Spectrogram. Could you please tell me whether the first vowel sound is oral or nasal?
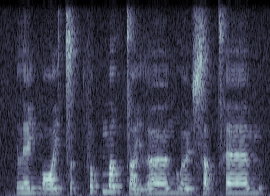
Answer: oral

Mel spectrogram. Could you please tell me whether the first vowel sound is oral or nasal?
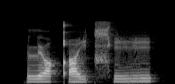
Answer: oral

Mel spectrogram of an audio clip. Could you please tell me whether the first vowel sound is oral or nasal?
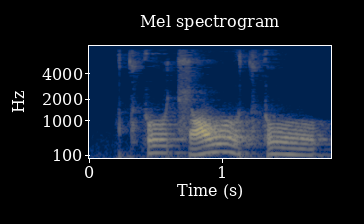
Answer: oral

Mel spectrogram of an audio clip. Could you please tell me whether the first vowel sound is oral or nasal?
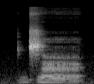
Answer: nasal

